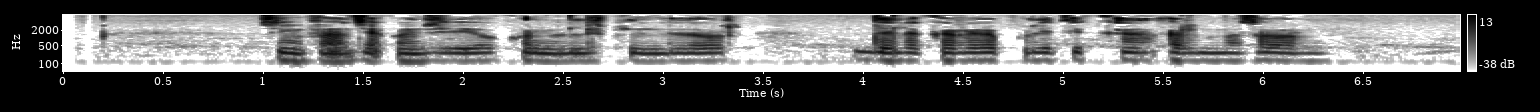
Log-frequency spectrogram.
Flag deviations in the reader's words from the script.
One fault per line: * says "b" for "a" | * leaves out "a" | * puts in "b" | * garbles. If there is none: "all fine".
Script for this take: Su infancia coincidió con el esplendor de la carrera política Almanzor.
all fine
